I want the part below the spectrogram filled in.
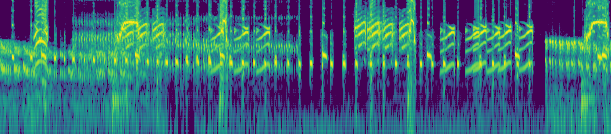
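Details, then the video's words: Sintar field and swamp bird calls used as a trapping lure: dense overlapping rising notes and a steady chattering series, with brief loud upward sweeps and clicks throughout. "Suara pikat burung sintar"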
